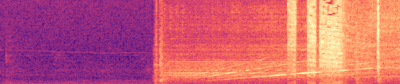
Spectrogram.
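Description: Near silence for about a second and a half, then a short music sting starts suddenly, with a tone gliding steadily upward over about two seconds and a few sharp clicks near the end.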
